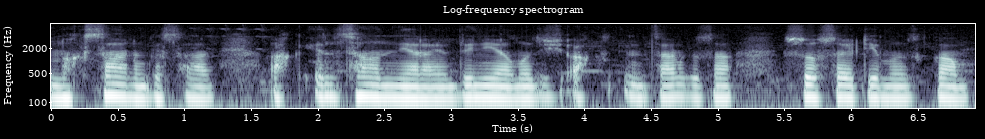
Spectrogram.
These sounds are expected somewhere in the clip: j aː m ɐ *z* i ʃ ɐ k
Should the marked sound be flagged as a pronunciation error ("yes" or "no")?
no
